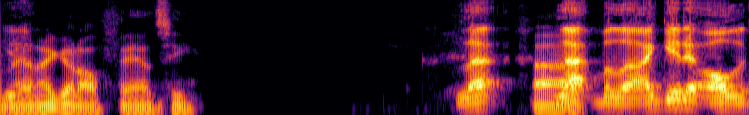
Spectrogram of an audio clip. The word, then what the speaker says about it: Latvala: And I mispronounced your name anyways. You told me Latvala, and then I did it Latvala. Yep. Yeah, sorry, man. I got all fancy. Latvala.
